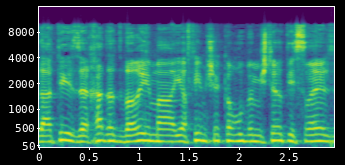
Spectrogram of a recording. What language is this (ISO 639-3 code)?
heb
